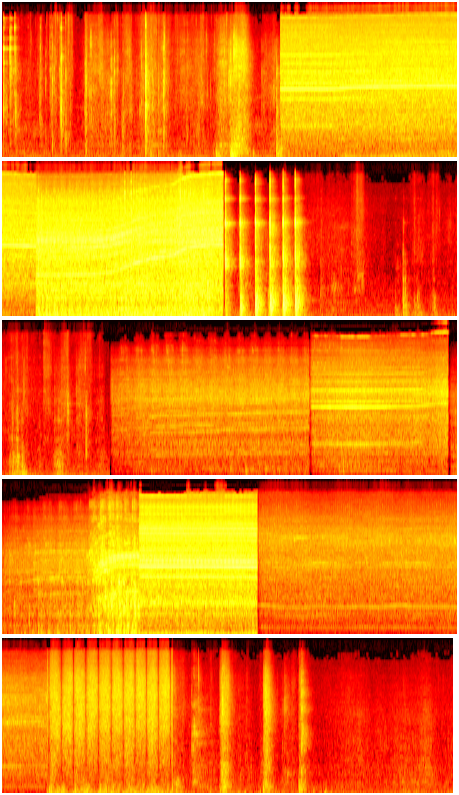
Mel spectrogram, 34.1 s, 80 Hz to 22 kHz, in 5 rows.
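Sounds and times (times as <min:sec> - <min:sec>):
power tool whining: 0:04.2 - 0:10.2, 0:15.4 - 0:28.0
sanding strokes on wood: 0:26.4 - 0:29.9.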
